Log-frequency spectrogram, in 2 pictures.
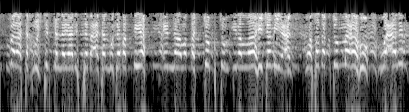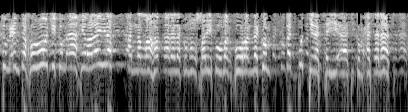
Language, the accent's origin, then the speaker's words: Arabic; Egypt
